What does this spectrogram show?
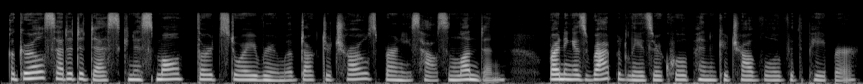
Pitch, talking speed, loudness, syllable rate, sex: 215 Hz, 215 wpm, -21 LUFS, 5.3 syllables/s, female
